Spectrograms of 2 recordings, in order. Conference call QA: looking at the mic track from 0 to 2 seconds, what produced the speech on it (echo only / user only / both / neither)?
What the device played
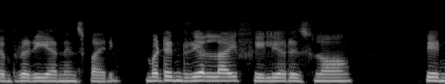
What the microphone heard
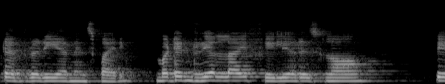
echo only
